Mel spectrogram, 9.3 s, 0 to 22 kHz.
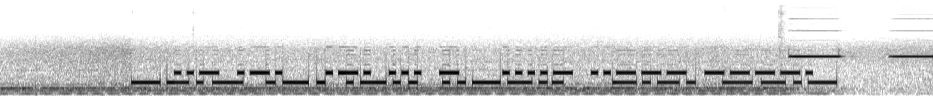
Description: Morse code, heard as two keyed tones, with kitchen noise. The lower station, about 15 wpm, 580 Hz: QRL? CQ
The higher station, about 19 wpm, 980 Hz: UR RST 429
